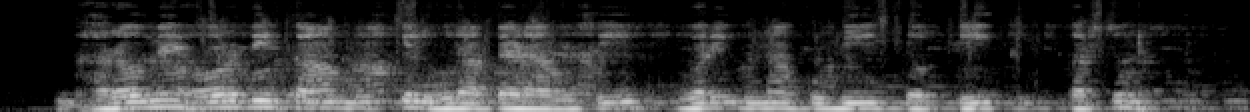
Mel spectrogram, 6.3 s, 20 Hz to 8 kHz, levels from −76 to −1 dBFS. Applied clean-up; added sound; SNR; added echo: neural separator model SepFormer DNS4.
